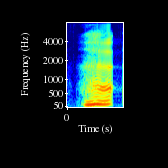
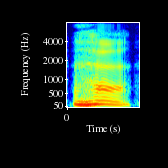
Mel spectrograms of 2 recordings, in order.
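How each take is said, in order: First: The vowel is cut off abruptly in the throat. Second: The vowel fades away gently on the breath. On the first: The speaker calls it wrong. "jangan diputus dengan menutup apa? Pita suara ... tidak seperti itu ya" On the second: The speaker calls it right. "Dihabiskan di udara"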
